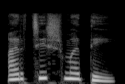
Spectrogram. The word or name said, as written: ಅರ್ಚಿಷ್ಮತಿ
